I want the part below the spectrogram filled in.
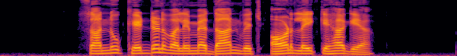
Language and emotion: Punjabi, neutral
